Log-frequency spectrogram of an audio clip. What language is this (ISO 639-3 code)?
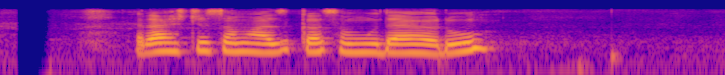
nep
